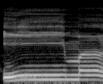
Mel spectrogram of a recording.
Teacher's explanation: Bil ima, i kasar bertemu ya sukun 2 harakat. Imanilai, ma fathah diikuti alif 2 harakat.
